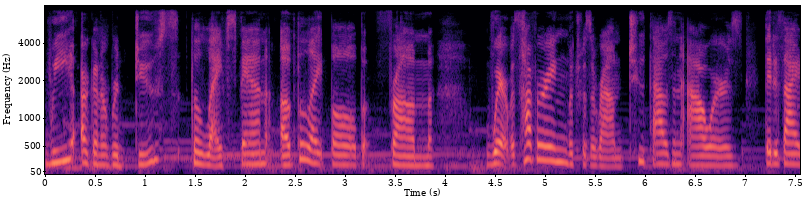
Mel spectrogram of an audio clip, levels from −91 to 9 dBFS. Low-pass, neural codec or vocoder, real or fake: 7.2 kHz; vocoder, 44.1 kHz, 128 mel bands, Pupu-Vocoder; fake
